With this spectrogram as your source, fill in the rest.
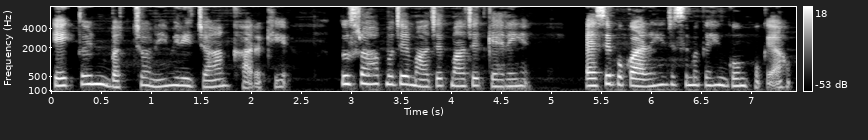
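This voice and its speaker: A woman's voice: mid-range voice, steady tone, warm tone, breathy edge, dry recording. A woman voicing a harried man in his thirties who grumbles at his mother in an audio story. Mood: grumbling. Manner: grumbling, exasperated.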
